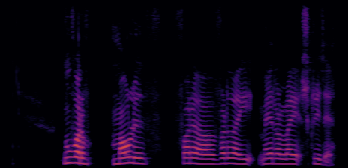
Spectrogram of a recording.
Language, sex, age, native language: Icelandic, male, 18-19, Polish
